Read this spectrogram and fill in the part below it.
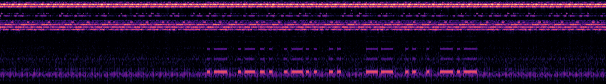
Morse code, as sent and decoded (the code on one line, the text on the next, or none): .- .-.. .-.. .. / -- .. . -.-
ALLI MIEK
